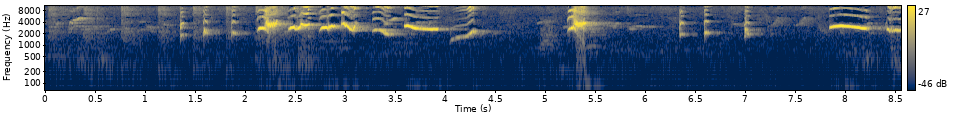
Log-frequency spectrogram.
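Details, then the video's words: Oriental magpie-robin singing continuously to provoke other magpie-robins. Scattered chips lead into a loud sequence of rich whistles and buzzes. Sharp isolated clicks follow, then a clear drawn-out whistle at the end. "PANCINGAN SUARA BURUNG KACER GACOR NGEROL BIKIN KACER LANGSUNG EMOSI‼️"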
